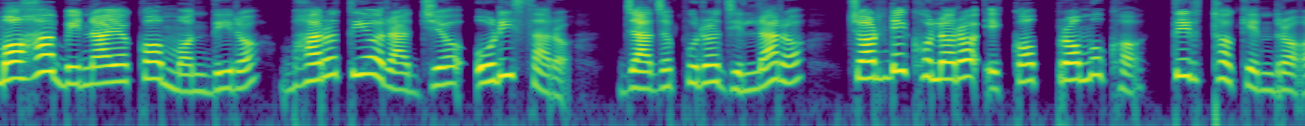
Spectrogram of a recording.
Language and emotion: Odia, neutral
